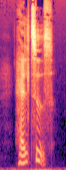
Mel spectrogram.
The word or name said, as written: halvtids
